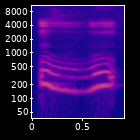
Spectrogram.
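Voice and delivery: "I" dipping low, then rising; third tone. Shown as a demonstration. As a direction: dip down on "I" and come back up. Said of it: "je répète les quatre tons".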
